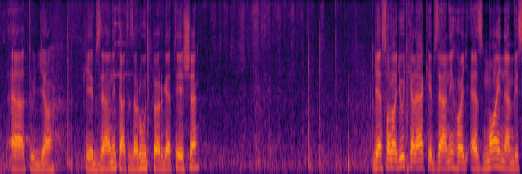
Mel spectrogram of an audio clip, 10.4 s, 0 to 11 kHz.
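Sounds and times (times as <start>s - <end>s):
speech: 0.2s - 4.1s, 7.5s - 10.4s
pen or chalk drawing a diagram on a board: 4.2s - 6.9s
sharp taps: 6.1s - 8.2s.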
